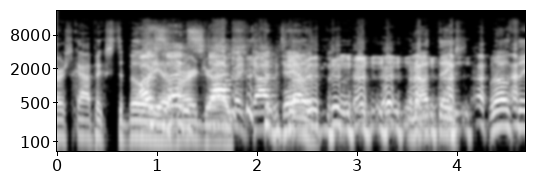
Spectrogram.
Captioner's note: laughs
